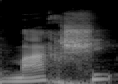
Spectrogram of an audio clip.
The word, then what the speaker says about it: Marchi: A gente pronuncia March, mas é Marchi, M-A-R-C-H-I, _ oficial.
